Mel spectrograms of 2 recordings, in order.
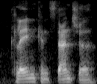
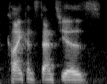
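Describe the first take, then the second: First: A shaky try at South African pronunciation; South African accent. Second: Said in the usual way. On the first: Shown as a demonstration. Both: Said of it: "I have a horrible South African accent".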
